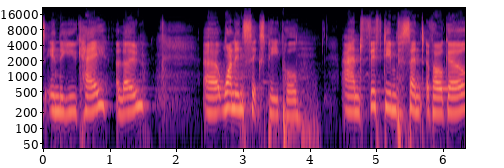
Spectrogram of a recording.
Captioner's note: none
